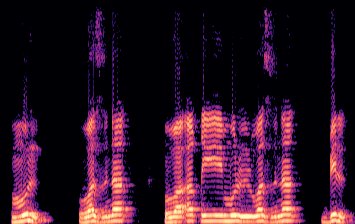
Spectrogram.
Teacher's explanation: میم کے بعد یہ جو واو ہے اس واو کو نہیں پڑھیں گے، ڈائریکٹ میم کو لام کے ساتھ ملائیں گے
